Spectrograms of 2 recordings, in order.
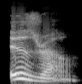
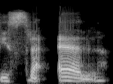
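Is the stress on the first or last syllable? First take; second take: first; last. First: The stress is on the first syllable. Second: The stress is on the last syllable.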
